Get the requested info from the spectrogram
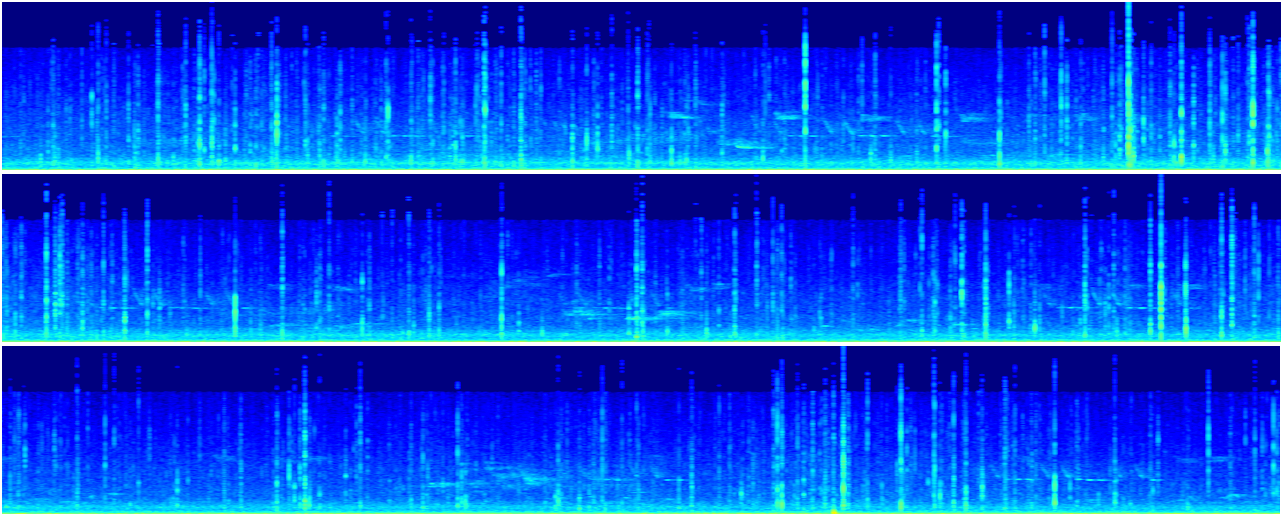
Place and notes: Weimar, Deutschland - OstPunkt
Seam (Studio fuer elektroakustische Musik) - klangorte - OstPunkt
Weimar, Germany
